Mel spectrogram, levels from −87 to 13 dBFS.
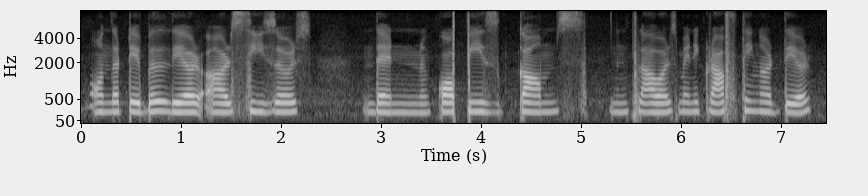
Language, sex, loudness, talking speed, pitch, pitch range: English, female, -18 LUFS, 120 wpm, 205 Hz, 200-215 Hz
